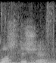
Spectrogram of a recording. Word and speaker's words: Worcestershire: You don't know, it's Worcestershire. Okay, Lancashire. Worcestershire. Like Kenya? No. It's like forget how it's spelled, because the thing is, a lot of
